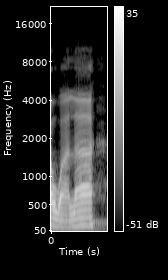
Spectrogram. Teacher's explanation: Karena di sini ada alif sebelumnya ada harakat fathah. Sehingganya la dibaca panjang. Mad thobi'i panjang dua harakat.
